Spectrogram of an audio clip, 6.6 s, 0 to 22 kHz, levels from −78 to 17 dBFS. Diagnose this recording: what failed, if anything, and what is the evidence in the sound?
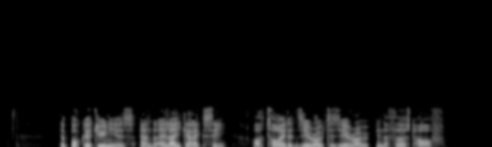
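MP3 compression, throughout, at the codec stage: the speech has nothing above 5.8 kHz and a plainly audible watery swirl, which points to a very low bitrate near 24 kbps. Starved of bits, the encoder likely cut the treble and toggled weak frequency lines between frames.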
